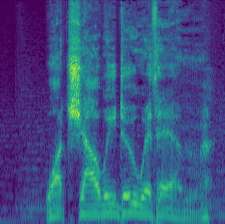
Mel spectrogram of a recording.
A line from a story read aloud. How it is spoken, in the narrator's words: it growled to the others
